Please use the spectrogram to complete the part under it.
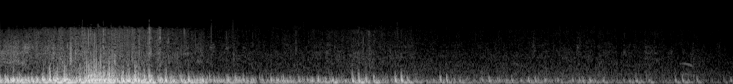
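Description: Horse hooves clip-clop steadily through a ride, a continuous rhythmic patter of hoofbeats that is loudest at first and gradually fades.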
